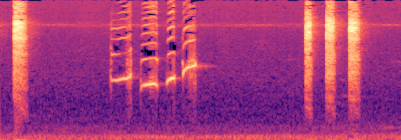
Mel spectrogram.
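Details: Female white-rumped shama calling a male: one harsh rasp, then four whistled notes of varying pitch, and finally three more harsh rasping chacks.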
